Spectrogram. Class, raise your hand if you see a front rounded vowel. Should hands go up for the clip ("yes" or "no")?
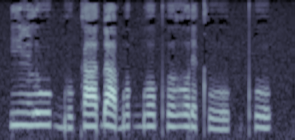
no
